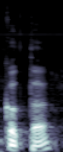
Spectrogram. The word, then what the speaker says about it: Kotha: guys to tell them it is King of Kotha and not the usual Hindi pronunciation. So it's in the film Kotha, in Malayalam it's Kotha.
